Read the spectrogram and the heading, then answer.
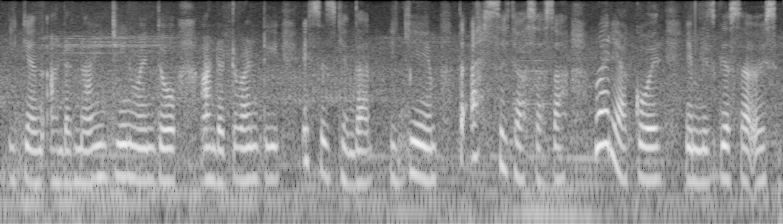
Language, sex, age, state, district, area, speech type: Kashmiri, female, 18-30, Jammu and Kashmir, Anantnag, rural, spontaneous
